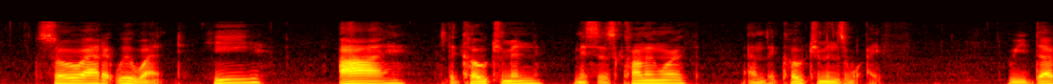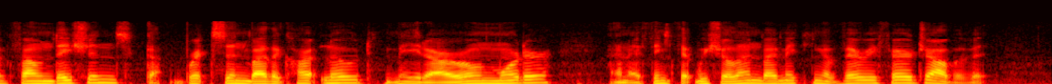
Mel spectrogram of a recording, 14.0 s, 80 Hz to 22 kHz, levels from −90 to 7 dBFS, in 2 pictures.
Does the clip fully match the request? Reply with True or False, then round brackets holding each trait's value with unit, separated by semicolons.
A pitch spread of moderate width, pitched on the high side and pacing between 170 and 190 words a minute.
False (4.2 semitones; 120 Hz; 185 wpm)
